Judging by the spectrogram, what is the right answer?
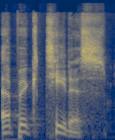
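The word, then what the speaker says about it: Epictetus: profound wisdom of the stoic philosopher epicus that is spelled epic e p i c t t s epic tetus uh captured in his Timeless quotes absolutely one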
